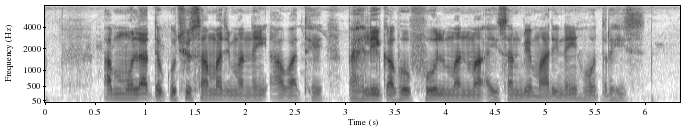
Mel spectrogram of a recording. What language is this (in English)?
Chhattisgarhi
